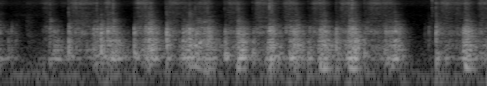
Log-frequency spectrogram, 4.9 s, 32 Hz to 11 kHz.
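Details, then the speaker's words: 1992 Numatic George GVE370 vacuum cleaner during refurbishment: choppy, uneven rattling scrape as the old, well-used wheel rolls; worn dry wheel, fixed with a smear of grease. "Little smear of grease. I mean, the newer ones don't need it so much because they're not as worn as this, but yeah, by the time they're this old and this well used, it just makes it that little bit nicer."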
